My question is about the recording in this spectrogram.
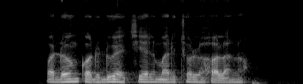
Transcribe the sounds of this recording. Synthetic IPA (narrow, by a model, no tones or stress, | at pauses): wadoŋkɔddweat͡ʃɪɛlmart͡ʃolɔhɔ̰lanɔ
